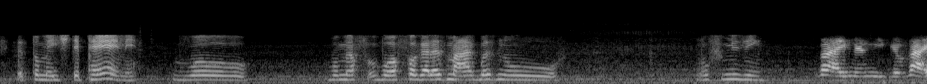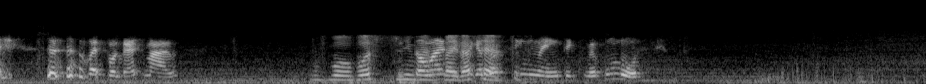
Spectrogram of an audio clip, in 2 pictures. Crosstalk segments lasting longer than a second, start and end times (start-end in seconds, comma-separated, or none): 13.2-14.5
